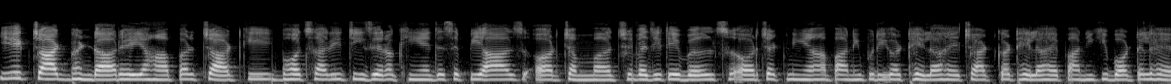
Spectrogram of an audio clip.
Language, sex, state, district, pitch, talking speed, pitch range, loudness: Hindi, female, Bihar, Gaya, 230 Hz, 175 wpm, 220-235 Hz, -17 LUFS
